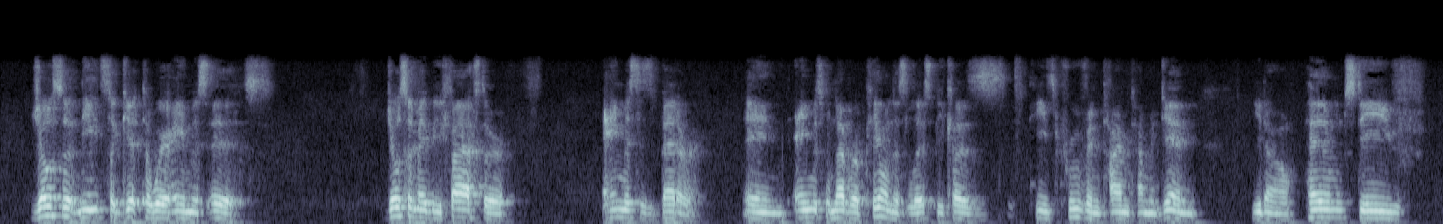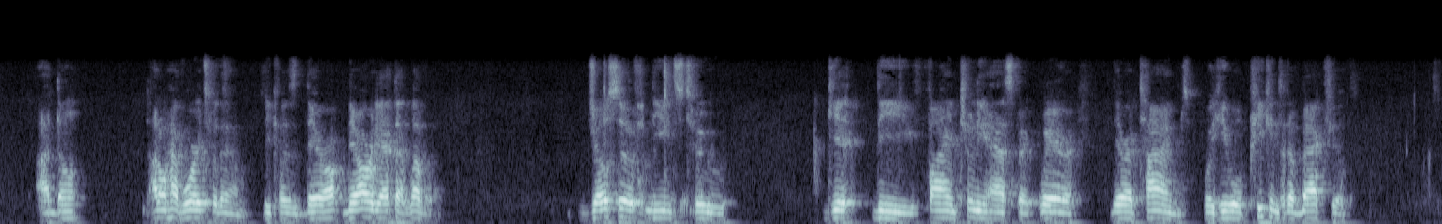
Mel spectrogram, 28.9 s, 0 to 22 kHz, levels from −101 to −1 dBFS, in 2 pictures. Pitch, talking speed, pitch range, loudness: 120 Hz, 140 wpm, 110-135 Hz, -22 LUFS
